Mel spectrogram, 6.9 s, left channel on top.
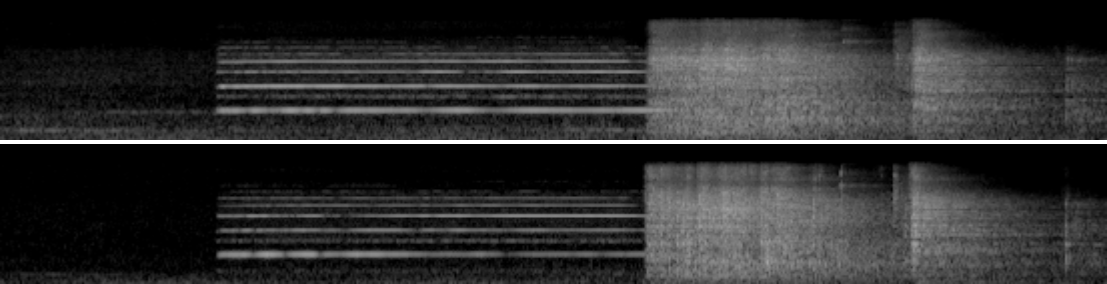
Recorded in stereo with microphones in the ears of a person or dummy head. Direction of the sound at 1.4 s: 40° left (ahead or behind).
